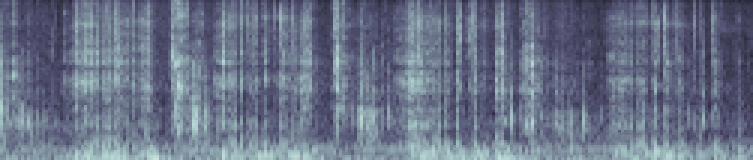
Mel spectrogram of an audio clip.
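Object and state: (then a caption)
Dry bar soap being scraped with a blade. A metal utility blade scrapes and cuts a solid, palm-sized bar of dry yellow soap held in the hand, shaving off curls and flakes that fall away. The sound is a dense run of crisp, bright scraping and crackling strokes, with a low rumble underneath.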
